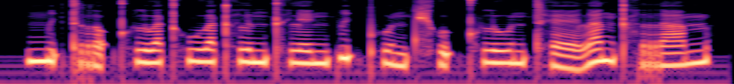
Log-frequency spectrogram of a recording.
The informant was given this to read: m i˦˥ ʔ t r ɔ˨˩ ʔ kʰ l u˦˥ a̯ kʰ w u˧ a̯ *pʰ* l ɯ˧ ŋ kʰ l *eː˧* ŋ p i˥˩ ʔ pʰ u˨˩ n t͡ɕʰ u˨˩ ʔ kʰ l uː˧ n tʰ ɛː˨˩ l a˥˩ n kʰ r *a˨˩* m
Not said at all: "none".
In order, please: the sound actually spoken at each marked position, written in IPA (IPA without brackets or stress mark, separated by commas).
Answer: kʰ, eː˧, a˦˥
